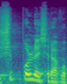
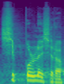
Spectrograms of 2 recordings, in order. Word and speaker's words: 쉽볼렛: 그에게 이르기를 쉽볼렛이라고 발음하라 하여 에브라임 사람이 그렇게 바로 말하지 못하고 십볼렛이라 발음하면 길르앗 사람이 곧 그를 잡아서 요단강 나루턱에서 죽였더라.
